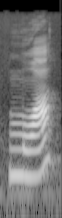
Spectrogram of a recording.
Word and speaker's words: moi: 그 다음은 오하고 이하고 만나서 우아라는 발음이 됩니다. 우리가 뭐 발음을 쓰면 와에 해당하는 건데 우아 발음이에요. 그래서 moi, avoir, étoile 이렇게 우아 발음이 납니다.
